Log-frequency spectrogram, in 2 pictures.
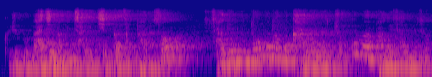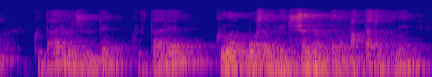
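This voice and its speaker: A male pastor preaches with animated emphasis, repeating words to drive his point home. His pitch rises and falls vividly. The recording carries a long reverb from the big hall, with the mic set well back. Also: normal speed, slight background noise. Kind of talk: sermon with storytelling. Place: large church hall. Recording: echoey church hall, mic far off.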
